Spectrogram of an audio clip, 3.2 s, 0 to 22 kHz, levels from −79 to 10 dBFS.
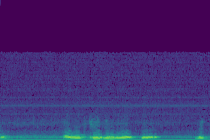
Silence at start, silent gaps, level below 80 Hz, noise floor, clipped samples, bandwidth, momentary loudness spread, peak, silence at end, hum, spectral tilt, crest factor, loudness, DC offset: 0 s; none; -46 dBFS; -39 dBFS; under 0.1%; 14 kHz; 22 LU; -4 dBFS; 0 s; none; -7 dB/octave; 12 dB; -16 LUFS; 4%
